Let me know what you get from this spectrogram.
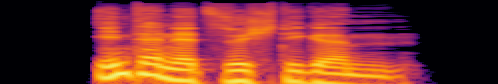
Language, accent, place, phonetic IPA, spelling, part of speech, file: German, Germany, Berlin, [ˈɪntɐnɛtˌzʏçtɪɡəm], internetsüchtigem, adjective, De-internetsüchtigem.ogg
- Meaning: strong dative masculine/neuter singular of internetsüchtig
